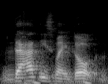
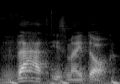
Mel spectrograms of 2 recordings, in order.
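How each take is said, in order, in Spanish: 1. El th suena como una d detrás de los dientes. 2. El th tiene la lengua entre los dientes. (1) "un fallo muy típico es decir" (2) "That no"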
